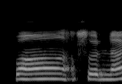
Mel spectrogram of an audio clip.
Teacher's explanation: نون ساکن ہے، اخفا ہوگا، یعنی آواز کو ہم چھپائیں گے، آگے حروف ہلکی نہیں ہے.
